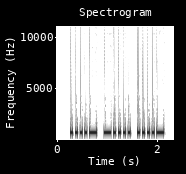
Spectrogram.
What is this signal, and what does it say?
Morse code, heard as a keyed tone, about 25 wpm, 700 Hz. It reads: 464
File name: Three Letter-Number Combinations - 25wpm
